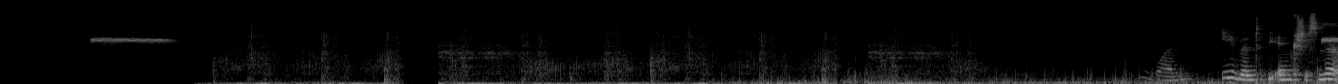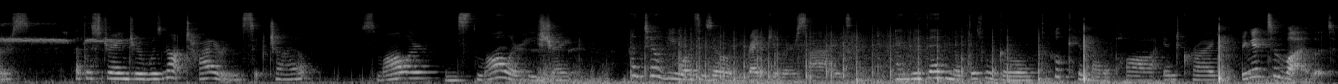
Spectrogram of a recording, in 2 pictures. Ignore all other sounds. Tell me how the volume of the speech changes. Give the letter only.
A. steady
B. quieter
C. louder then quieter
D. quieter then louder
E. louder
A.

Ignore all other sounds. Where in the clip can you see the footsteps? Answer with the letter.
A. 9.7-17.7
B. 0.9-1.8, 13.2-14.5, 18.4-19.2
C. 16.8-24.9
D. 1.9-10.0
D.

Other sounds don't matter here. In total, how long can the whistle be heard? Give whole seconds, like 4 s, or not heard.
3 s.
